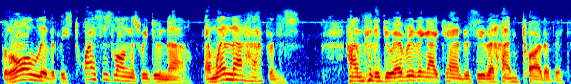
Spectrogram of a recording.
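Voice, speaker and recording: A male actor plays a young academic in a seventies radio play, teasing and idealistic. His voice sits at a middle pitch. The recording is dull and muffled, like an old broadcast. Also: expressive, a little fast, background noise, lightly acted. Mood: earnest, idealistic. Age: young adult. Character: good-humored young male anthropology professor, teasing, idealistic. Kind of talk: 1970s radio drama acting.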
